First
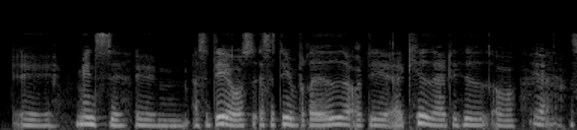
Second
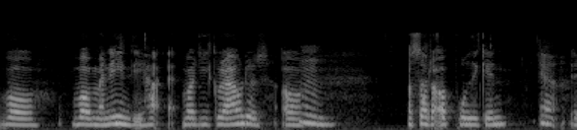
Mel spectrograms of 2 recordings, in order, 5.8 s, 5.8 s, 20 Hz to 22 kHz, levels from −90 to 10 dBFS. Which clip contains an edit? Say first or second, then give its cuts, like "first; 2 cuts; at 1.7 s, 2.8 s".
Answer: first; 1 cut; at 1.3 s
